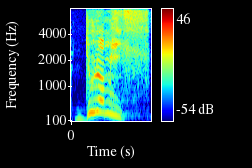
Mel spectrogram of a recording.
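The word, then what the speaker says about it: dunamis (δύναμις): And I love that word power because it is pronounced in Greek dunamis.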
